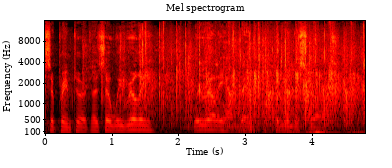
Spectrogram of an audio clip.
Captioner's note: applause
